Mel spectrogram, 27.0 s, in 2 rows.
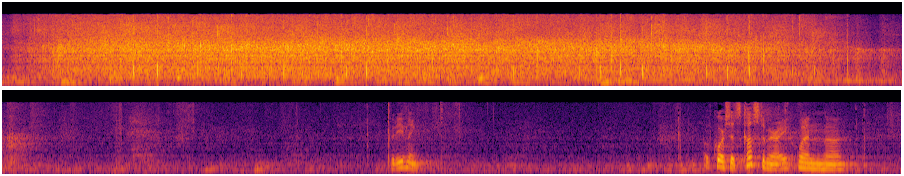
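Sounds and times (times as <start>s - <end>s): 
audience applause welcoming a speaker at the San Francisco Zen Center: 0.0s - 14.0s
speech: 24.3s - 26.4s.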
